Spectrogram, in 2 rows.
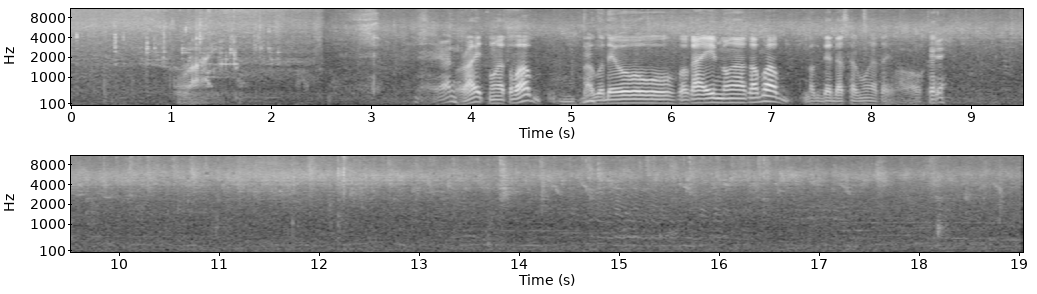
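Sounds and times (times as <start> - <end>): insect chorus buzzing: 0.0 - 19.0.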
